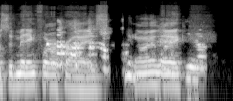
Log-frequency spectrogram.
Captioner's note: laughs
